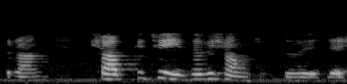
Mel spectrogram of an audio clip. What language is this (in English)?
Bangla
